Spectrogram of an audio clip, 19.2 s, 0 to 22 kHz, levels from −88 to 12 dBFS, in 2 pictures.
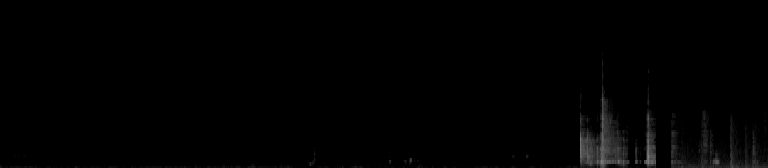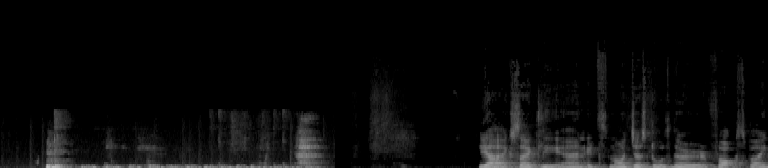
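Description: Input switched to a poorer device, 8.19 to 13.99 s: after a 200 ms silence the speech loses everything above 7.6 kHz and turns duller, shifts level by around 5 dB and gains new noise roughly 35 dB down, likely from a narrower-band microphone.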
